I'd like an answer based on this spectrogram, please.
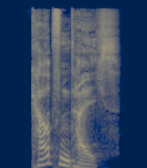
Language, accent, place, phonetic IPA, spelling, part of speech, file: German, Germany, Berlin, [ˈkaʁp͡fn̩taɪ̯çs], Karpfenteichs, noun, De-Karpfenteichs.ogg
- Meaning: genitive of Karpfenteich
